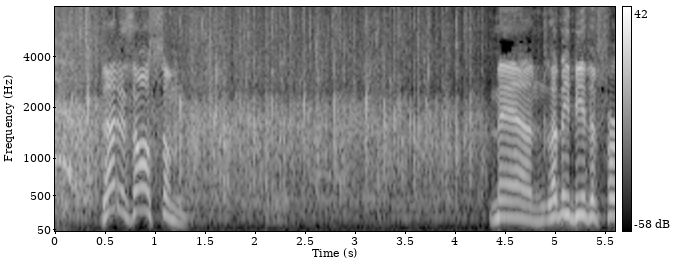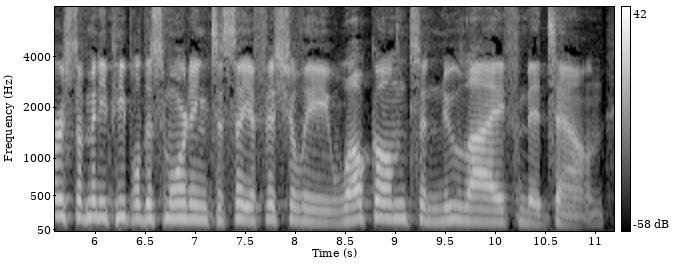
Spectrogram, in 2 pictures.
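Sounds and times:
audience clapping hands: 0:00.0 - 0:05.3
speech: 0:00.5 - 0:01.4, 0:04.4 - 0:11.1.

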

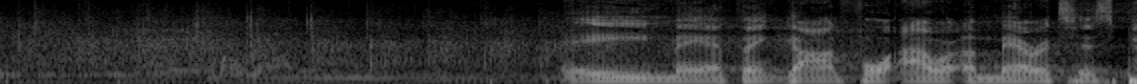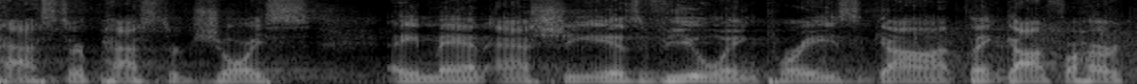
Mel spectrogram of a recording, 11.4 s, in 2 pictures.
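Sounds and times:
audience clapping hands: 0:00.0 - 0:04.8, 0:10.0 - 0:11.3
speech: 0:02.8 - 0:11.3.

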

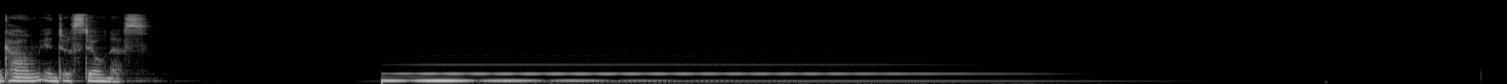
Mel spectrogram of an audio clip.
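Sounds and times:
speech: 0:00.0 - 0:01.5
meditation bell: 0:03.8 - 0:10.2.

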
